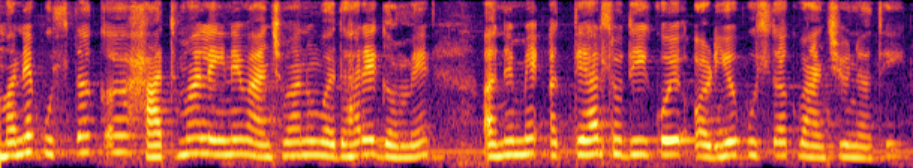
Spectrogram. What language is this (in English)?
Gujarati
